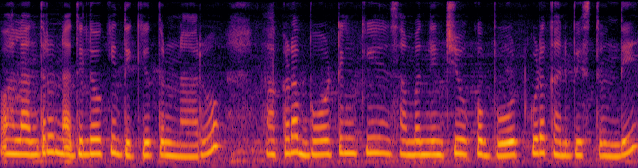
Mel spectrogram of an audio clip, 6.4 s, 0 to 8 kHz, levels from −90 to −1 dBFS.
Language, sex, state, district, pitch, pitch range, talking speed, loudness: Telugu, female, Andhra Pradesh, Guntur, 245 Hz, 235-265 Hz, 115 wpm, -22 LUFS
